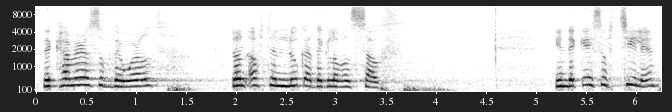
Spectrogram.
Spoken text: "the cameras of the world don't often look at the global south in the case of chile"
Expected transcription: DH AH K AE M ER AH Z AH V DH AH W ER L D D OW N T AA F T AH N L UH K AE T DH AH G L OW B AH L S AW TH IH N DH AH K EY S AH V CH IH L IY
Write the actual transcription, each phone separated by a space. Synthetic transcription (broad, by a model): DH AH K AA M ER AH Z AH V DH AH W ER L D D OW N T AA F T AH N L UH K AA T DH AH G L OW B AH L S AW TH IH N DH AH K EY S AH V CH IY L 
